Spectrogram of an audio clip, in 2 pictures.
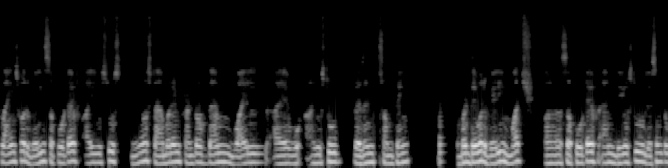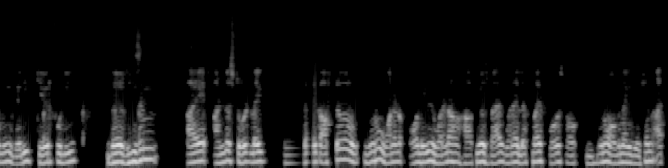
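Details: Speech of a person who stammers, hosting a series on people who stammer; stuttering.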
